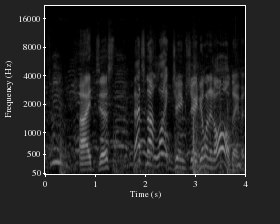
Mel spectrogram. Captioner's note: crowd chatter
